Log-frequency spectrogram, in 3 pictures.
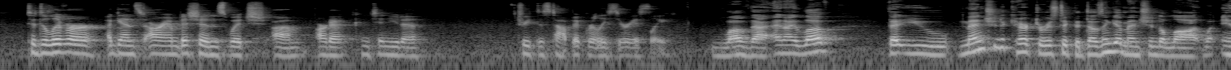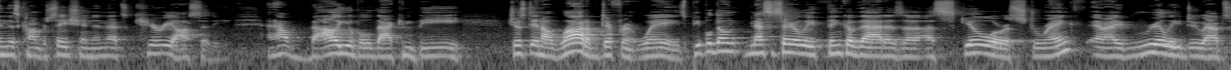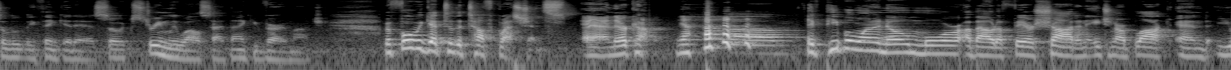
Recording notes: recorded on site at the 2023 ANA Brand Masters Conference in Bonita Springs, Florida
